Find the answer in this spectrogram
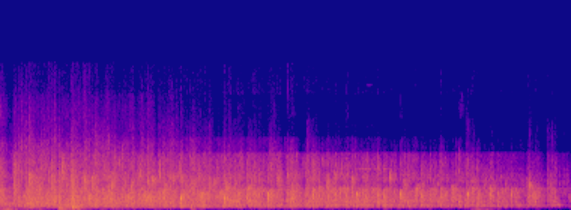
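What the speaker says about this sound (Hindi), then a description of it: "तो एक बार सब खड़े होकर के फिर से इन तीनों के लिए एक बार ताली बजाओगे" A standing audience at a Hindi-language public dialogue event applauds steadily, a dense, sustained wash of clapping from many hands that holds evenly for the whole stretch, fairly close and loud.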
